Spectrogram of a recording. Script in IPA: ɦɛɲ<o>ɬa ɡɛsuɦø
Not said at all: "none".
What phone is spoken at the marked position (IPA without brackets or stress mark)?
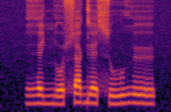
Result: o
